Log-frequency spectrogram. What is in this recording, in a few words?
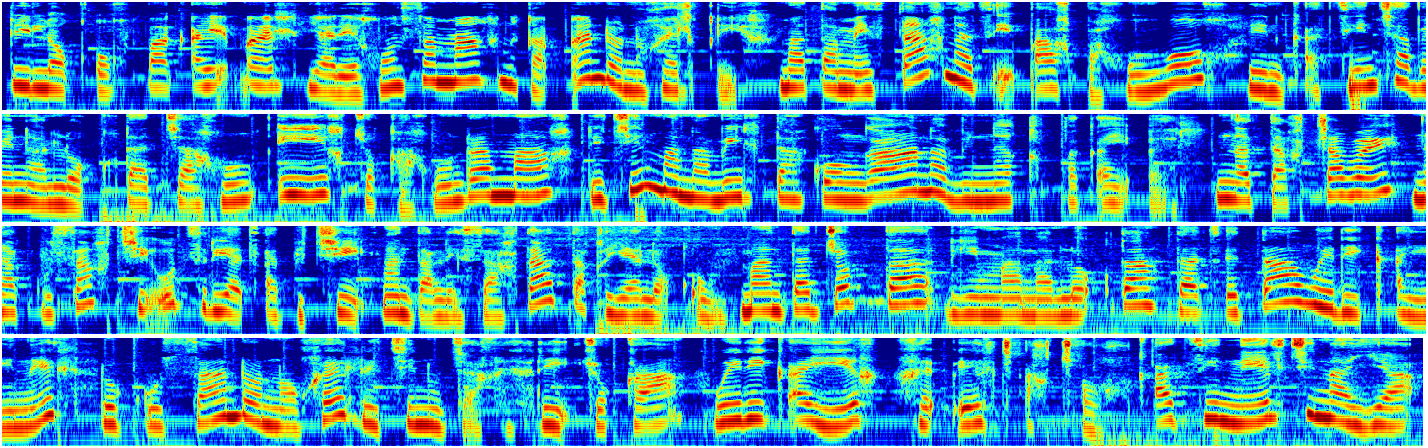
SPOT KAQCHIKEL COVID-19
